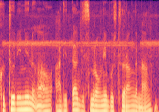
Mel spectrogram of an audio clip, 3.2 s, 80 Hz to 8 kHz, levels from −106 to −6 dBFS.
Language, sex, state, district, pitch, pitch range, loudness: Garo, male, Meghalaya, West Garo Hills, 100 Hz, 95-115 Hz, -14 LUFS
